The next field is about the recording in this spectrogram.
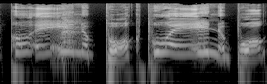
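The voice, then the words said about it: Croaky sung lower-class British accent. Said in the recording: “trying to sing in this like lower class British accent... My throat is clenching. I like barely croak out some sounds.”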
